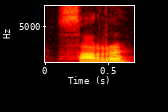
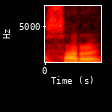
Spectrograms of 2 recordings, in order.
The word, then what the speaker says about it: сара: второе слово это слово sara sara sara правильно произносится она на калмыцком это месяц почему месяц называется сара дело в том что сейчас в современном разговорном языке очень часто говорят сар а я даже слышал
